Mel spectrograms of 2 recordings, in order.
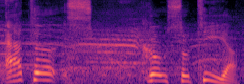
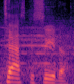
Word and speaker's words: Atascocita: Atascocita. It's a Atascocita.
